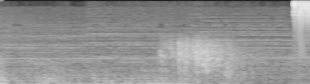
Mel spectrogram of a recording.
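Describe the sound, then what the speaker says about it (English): Deep rolling rumble of thunder during a California thunderstorm, a steady heavy roar that persists throughout with a brighter crackle building midway, loud and enveloping, with no voices. "it's currently a thunderstorm out here in California"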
